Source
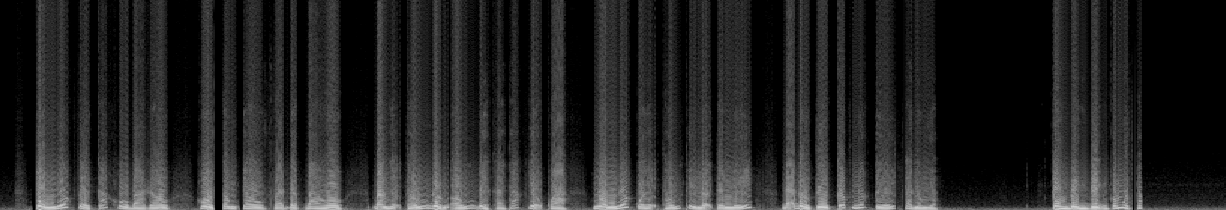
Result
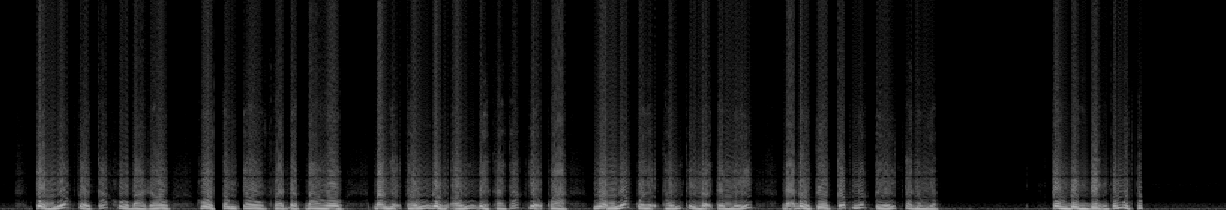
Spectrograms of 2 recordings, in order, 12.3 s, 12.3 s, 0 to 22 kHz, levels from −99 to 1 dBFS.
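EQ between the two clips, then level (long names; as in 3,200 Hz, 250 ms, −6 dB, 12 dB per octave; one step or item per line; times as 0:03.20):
high-pass filter 110 Hz 24 dB per octave
phaser with its sweep stopped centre 320 Hz, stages 6
notch filter 3,500 Hz, Q 9.8
−8.5 dB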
